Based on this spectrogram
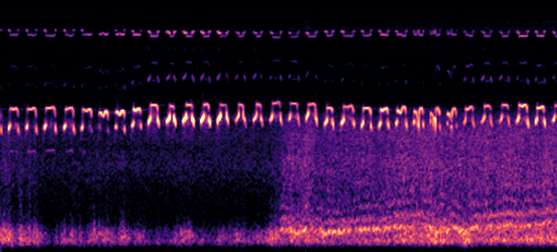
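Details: Osprey at a nest in Hellgate Canyon, Missoula, Montana, with the male bringing fish and the female brooding; rapid series of high, clipped chirps, about two per second, over low rumbling background noise that swells midway.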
